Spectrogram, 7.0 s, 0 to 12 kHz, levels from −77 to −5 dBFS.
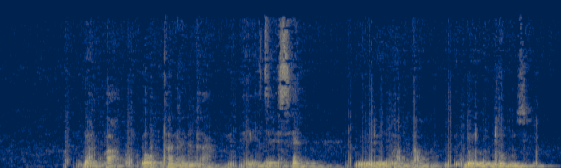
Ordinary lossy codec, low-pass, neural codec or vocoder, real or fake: MP3, 48 kbps; 10.8 kHz; none; real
